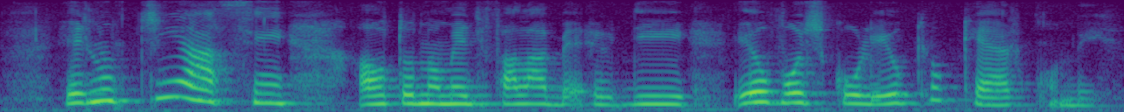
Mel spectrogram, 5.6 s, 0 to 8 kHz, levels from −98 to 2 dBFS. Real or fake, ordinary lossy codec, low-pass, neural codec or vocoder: real; none; none; none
